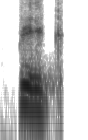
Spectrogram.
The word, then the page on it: pig: Indian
